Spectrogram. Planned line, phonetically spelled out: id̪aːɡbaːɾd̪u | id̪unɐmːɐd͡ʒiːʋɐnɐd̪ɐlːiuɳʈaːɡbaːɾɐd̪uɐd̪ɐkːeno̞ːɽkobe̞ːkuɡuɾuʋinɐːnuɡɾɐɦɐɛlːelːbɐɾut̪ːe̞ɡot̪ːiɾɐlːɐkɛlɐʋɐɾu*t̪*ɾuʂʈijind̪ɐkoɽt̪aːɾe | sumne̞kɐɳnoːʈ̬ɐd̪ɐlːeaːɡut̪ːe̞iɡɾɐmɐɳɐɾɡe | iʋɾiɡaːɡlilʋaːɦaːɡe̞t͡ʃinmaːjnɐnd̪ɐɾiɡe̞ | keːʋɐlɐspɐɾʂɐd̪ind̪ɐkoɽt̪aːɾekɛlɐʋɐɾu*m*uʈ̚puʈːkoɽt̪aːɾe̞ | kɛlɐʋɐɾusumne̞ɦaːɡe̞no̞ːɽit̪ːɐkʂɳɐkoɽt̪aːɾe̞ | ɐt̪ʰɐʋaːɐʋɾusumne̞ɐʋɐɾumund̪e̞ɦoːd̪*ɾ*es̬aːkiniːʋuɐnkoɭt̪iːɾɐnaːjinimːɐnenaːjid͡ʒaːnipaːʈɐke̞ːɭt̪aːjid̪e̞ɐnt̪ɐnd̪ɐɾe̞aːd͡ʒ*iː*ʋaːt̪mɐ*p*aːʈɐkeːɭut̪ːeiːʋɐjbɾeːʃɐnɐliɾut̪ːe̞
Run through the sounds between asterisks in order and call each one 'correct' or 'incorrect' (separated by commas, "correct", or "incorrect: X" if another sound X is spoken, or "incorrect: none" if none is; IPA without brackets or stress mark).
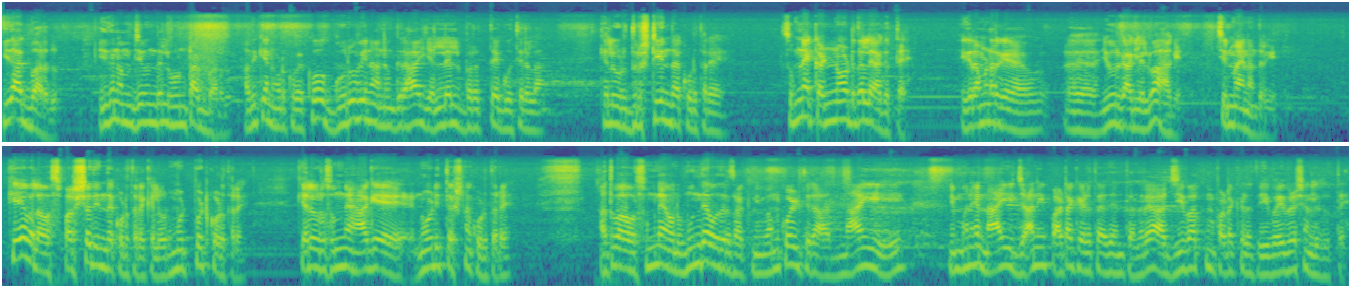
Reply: incorrect: d̪, correct, correct, correct, correct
